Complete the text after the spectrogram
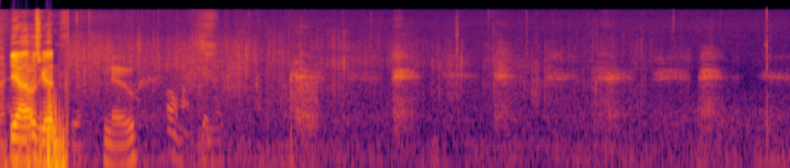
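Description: Bicycle tyres roll over a dirt trail.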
